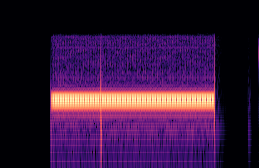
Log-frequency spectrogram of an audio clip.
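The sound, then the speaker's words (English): A steady telephone dial tone sounds for about a second and a half while a number is being dialed, with a faint click partway through and a soft tick after it stops. “You're talking to me when I'm dialing. You know you're not allowed to speak to me when I'm dialing.”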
